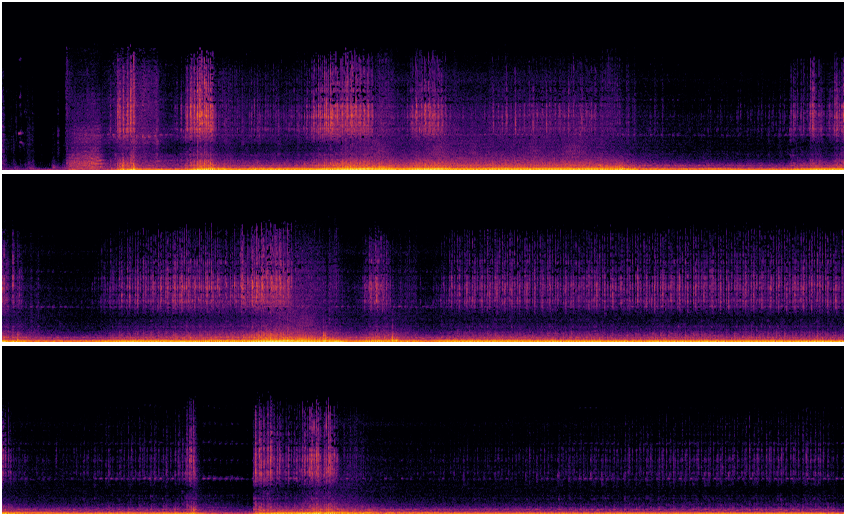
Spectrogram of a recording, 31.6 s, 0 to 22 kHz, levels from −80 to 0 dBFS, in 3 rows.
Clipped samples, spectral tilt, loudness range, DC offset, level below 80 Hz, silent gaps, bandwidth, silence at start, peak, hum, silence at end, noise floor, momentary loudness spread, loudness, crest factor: under 0.1%; -7.5 dB/octave; 12 LU; under 0.1%; -28 dBFS; none; 14.5 kHz; 0.6 s; 0 dBFS; none; 0 s; -49 dBFS; 14 LU; -18 LUFS; 16 dB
